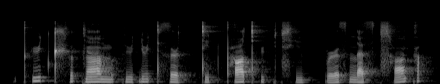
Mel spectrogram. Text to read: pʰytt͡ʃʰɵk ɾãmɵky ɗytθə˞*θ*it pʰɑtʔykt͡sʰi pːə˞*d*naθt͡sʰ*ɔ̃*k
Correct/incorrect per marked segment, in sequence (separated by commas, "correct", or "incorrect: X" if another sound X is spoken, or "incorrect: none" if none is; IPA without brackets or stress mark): incorrect: tː, incorrect: θ, incorrect: ɑ̃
